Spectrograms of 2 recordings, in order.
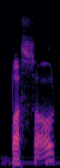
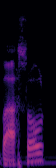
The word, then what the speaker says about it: basalt: Okay, so these silicate rocks are primarily two kinds: granite or granite, and basalt or basalt. Basalt. I think both four pronunciations are correct.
